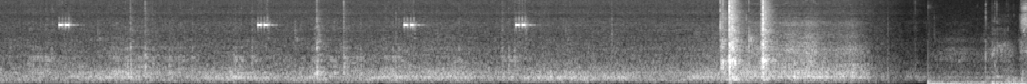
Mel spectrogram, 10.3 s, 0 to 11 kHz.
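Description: Canon 70D DSLR giving four short high autofocus-confirmation beeps a second or two apart as focus locks on a macro target, then its shutter firing with two quick clicks about seven seconds in.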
